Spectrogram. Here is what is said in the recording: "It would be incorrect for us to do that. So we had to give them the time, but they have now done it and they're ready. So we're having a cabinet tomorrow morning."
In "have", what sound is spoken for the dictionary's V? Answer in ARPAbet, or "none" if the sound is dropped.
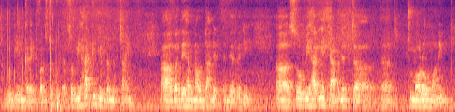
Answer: V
